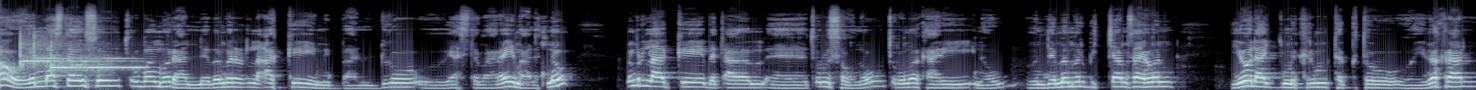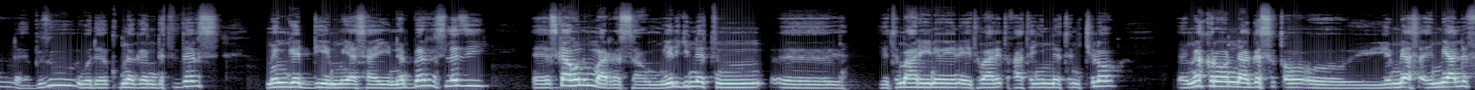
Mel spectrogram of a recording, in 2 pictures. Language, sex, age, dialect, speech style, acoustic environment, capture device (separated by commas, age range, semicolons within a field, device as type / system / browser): Amharic, male, 45-54, Ethiopia - Addis Ababa, excited, silence, mobile / Linux / Chrome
